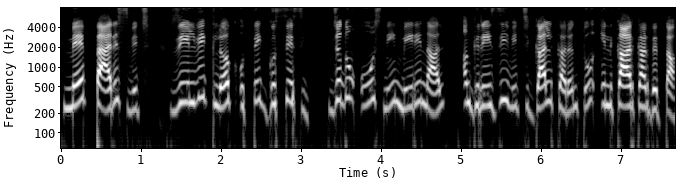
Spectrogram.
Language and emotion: Punjabi, angry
